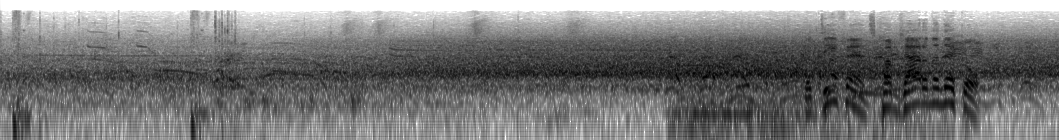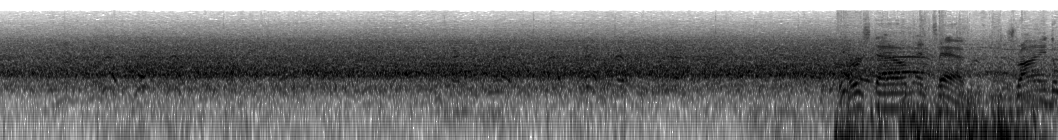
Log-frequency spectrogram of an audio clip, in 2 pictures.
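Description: A large stadium crowd roars steadily, growing louder.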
